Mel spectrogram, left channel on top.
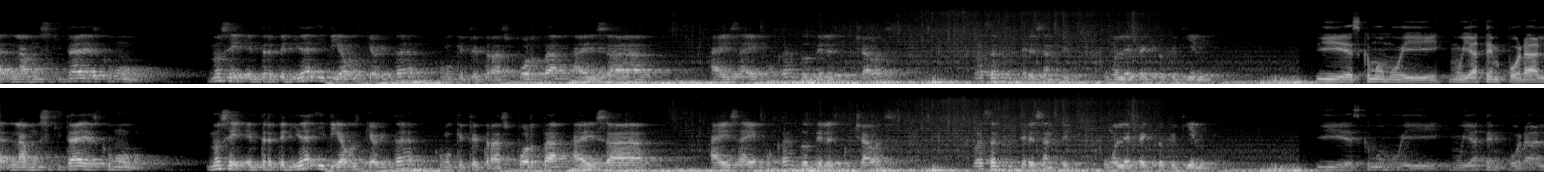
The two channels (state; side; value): normal; both; correlation 0.72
